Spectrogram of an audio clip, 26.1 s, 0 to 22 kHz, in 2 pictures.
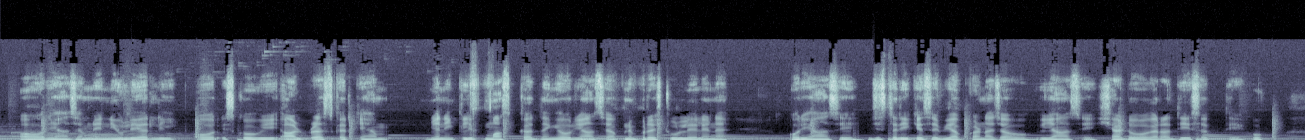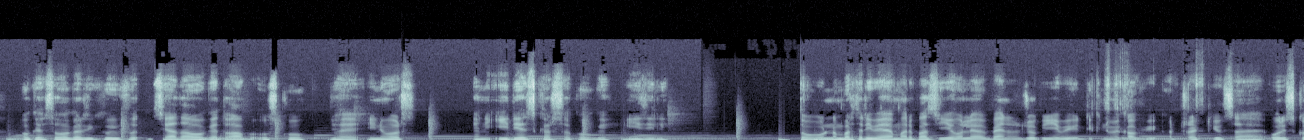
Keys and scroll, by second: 5.4 b, 7.7 space, 14.6 e, 15.3 b, 17.4 e.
